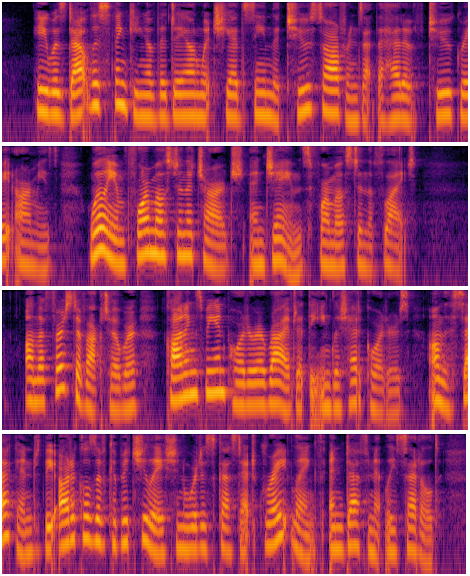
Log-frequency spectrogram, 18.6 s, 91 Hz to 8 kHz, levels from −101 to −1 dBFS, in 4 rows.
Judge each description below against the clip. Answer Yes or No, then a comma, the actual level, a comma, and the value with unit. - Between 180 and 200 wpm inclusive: Yes, average, 195 wpm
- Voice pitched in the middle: No, high, 210 Hz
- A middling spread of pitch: Yes, average, 4.3 semitones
